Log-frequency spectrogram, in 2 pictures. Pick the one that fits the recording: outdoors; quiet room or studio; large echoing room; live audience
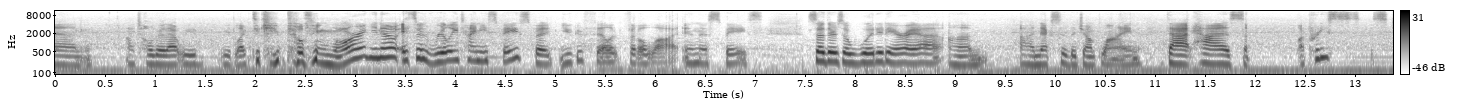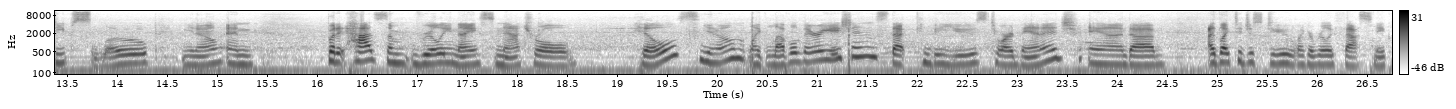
outdoors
